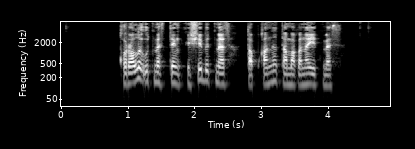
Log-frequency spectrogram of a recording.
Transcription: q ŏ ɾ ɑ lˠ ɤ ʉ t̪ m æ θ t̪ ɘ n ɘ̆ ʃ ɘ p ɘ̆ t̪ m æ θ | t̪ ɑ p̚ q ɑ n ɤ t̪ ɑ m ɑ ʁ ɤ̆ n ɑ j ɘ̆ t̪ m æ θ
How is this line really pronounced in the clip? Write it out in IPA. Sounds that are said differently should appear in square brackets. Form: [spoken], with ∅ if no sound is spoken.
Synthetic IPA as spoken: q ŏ ɾ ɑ lˠ ɤ ʉ t̪ m æ θ t̪ ɘ [ŋ] ɘ̆ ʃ ɘ [b] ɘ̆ t̪ m æ θ | t̪ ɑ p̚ q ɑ n ɤ t̪ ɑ m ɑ ʁ ɤ̆ n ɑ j ɘ̆ t̪ m æ θ

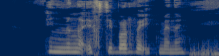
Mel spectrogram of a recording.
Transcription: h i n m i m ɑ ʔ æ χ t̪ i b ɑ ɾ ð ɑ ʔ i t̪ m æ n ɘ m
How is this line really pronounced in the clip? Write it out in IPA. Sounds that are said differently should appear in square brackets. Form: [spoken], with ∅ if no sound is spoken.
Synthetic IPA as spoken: h i n m i [ɴ] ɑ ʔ [i] χ t̪ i b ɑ ɾ ð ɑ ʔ i t̪ m æ n ɘ [ŋ]

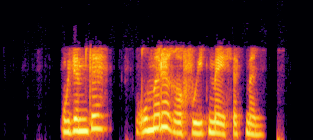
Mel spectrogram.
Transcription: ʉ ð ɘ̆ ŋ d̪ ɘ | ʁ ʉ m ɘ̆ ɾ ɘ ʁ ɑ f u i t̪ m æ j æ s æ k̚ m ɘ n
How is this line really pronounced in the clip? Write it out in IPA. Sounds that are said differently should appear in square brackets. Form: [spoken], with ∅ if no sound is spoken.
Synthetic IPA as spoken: ʉ ð ɘ̆ [m] d̪ ɘ | ʁ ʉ m ɘ̆ ɾ ɘ ʁ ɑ f u i t̪ m æ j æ s æ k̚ m ɘ n

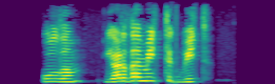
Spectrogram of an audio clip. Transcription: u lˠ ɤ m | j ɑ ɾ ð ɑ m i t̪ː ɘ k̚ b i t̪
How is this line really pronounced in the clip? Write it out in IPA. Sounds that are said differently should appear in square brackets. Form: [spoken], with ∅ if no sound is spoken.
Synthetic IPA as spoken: u lˠ ɤ m | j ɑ ɾ ð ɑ m i t̪ː ɘ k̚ b i t̪

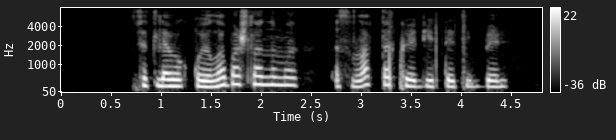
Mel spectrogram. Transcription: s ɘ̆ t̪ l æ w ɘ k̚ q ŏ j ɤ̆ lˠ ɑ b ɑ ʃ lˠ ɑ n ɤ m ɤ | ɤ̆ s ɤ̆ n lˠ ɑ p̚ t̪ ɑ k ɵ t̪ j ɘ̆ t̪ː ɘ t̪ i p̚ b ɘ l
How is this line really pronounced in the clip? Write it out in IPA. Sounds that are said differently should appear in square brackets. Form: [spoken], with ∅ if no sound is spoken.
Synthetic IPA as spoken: s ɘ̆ t̪ l æ w ɘ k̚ q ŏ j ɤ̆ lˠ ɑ b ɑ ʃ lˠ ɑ n ɤ m ɤ | ɤ̆ s ɤ̆ n lˠ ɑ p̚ t̪ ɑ k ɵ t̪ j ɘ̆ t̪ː ɘ t̪ i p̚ b ɘ l

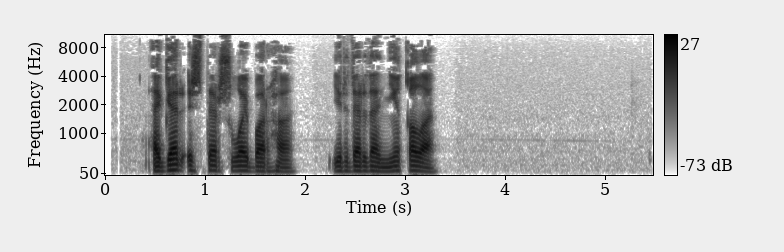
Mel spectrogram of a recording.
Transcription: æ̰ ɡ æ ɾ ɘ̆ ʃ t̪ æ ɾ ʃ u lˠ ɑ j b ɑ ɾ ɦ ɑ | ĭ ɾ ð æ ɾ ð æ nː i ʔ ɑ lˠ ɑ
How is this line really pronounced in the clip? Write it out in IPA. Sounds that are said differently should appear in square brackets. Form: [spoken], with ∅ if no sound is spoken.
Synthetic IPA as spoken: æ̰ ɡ æ ɾ ɘ̆ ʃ t̪ æ ɾ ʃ u lˠ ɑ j b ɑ ɾ ɦ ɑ | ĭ ɾ ð æ ɾ ð æ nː i [q] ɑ lˠ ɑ

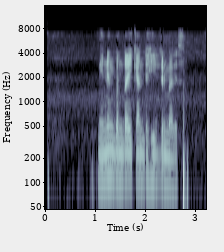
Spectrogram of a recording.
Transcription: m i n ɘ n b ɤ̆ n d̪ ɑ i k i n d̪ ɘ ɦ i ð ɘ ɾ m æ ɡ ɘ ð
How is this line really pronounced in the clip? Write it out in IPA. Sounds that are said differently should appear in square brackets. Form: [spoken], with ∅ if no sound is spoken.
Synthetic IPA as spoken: m i n ɘ [ŋ] b ɤ̆ n d̪ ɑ i k [æ] n d̪ ɘ ɦ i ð ɘ ɾ m æ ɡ ɘ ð

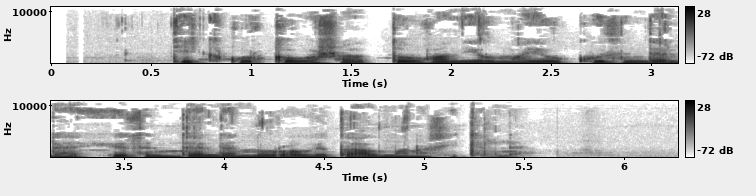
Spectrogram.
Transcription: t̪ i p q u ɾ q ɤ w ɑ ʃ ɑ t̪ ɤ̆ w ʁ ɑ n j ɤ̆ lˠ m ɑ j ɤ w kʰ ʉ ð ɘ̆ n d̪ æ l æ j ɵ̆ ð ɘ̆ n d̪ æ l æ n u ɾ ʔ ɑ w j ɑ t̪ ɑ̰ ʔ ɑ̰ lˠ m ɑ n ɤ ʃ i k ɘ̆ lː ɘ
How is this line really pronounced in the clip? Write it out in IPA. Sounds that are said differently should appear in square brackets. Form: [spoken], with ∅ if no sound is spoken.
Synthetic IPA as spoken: t̪ i [k] q u ɾ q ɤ w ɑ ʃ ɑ t̪ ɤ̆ w ʁ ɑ n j ɤ̆ lˠ m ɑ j ɤ w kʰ ʉ ð ɘ̆ n d̪ æ l æ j ɵ̆ ð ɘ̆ n d̪ æ l æ n u ɾ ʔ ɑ w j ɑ t̪ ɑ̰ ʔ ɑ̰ lˠ m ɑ n ɤ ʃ i k ɘ̆ lː ɘ

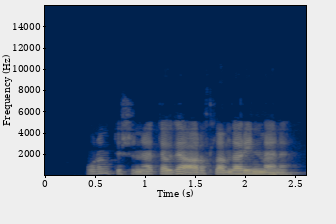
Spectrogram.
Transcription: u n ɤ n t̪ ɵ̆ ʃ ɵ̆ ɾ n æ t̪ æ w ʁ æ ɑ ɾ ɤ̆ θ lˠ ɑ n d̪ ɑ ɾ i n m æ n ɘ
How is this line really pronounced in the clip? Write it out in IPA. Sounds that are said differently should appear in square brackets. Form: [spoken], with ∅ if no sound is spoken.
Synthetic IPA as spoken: u n ɤ [ɴ] t̪ ɵ̆ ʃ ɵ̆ [∅] n æ t̪ æ w [ð] æ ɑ ɾ ɤ̆ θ lˠ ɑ n d̪ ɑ ɾ i n m æ n ɘ

